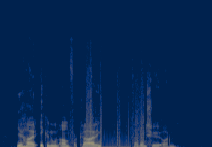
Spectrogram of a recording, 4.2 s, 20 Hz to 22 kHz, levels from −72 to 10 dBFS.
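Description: From 1.73 s to 2.87 s the speech is disrupted by an intermittent contact, a loose cable or plug connection that momentarily breaks the signal path. Within that stretch the line opens for about 0.60 s in total, and the speech drops out. Each break and reconnection is marked by crackle as the contact scrapes open and closed, and while the circuit is open a faint hiss remains in place of the speech.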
